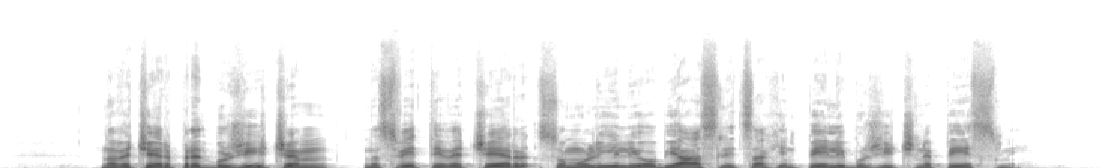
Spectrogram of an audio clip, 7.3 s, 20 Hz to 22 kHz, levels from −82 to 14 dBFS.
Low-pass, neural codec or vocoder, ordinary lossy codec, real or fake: 19.8 kHz; none; none; real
